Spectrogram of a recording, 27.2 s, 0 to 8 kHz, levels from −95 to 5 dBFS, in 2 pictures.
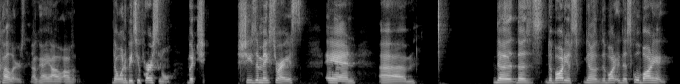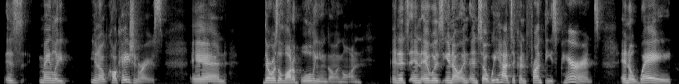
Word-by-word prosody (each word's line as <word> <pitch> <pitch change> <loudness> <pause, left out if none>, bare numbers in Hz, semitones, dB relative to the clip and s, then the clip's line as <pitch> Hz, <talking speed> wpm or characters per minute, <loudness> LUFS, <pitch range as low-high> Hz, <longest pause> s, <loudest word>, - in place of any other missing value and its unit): colors, 180 -6 -3
okay, 160 -2 -6
I'll 150 0 -2
I'll 165 0 -6 0.7
don't 175 -2 -3
wanna 175 0 -2
be 180 +1 0
too 185 0 +3
personal, 195 -11 +1 0.3
but 180 +1 -1
she - - -1 0.7
she's 205 -1 0
a - - +2
mixed 195 -1 +2
race, 165 -3 +3 0.5
and, 175 -3 +5 0.5
um 150 -4 -1 1.6
the 180 -3 +4
the 185 - +1
s 165 +2 +3
the 185 -2 -6
body 200 +2 +5
is, 180 -3 +6
you 200 - -15
know, 180 -2 -2
the 170 +2 -12
body 190 +2 -1
the 180 -1 -6
school 210 +5 +2
body, 200 +1 +3
eh, 170 -8 -3 0.4
is 185 -2 +2 0.3
mainly, 185 -4 -4 0.4
you 200 -4 -7
know, 165 -2 -4
Caucasian 190 +1 -2
race, 130 -4 0 0.6
and 160 -3 0 0.8
there 195 0 +1
was 195 0 +4
a 190 - -1
lotta 175 0 +1
bullying 165 -4 -7
going 130 -1 -13
on, 190 - -15 0.6
and 170 +1 -2
it's 180 -2 +1
and 180 -1 -2
it 180 +1 +2
was, 185 -1 +1
you 190 0 +1
know, 165 -3 0
and 175 +1 -5
and 180 0 +2
so 180 -2 +4
we 190 +6 -4
had 200 -3 +2
to 195 - +2
confront 190 +3 -4
these 165 -4 0
parents 240 +6 -1 0.4
in 180 0 -1
a 170 - 0
way 165 -3 +1
180 Hz, 140 wpm, -27 LUFS, 165-190 Hz, 1.6 s, is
